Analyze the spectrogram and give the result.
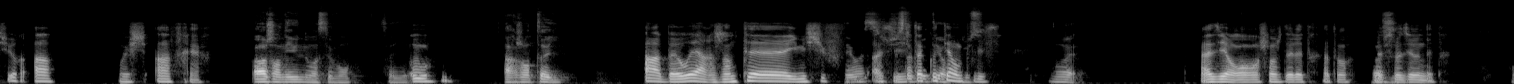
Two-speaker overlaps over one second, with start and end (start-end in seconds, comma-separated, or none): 8.4-9.9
